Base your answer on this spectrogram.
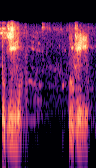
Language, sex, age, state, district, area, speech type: Urdu, male, 30-45, Telangana, Hyderabad, urban, conversation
